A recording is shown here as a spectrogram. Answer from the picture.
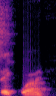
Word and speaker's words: segue: written to make sure I think honey actually pronounced segue but I'll have to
